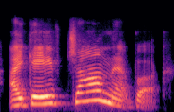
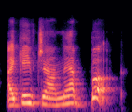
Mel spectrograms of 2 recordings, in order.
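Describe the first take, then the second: First: The stress falls on the word John. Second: The stress falls on the word book. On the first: It was John who got it, not someone else. "I gave it to John, not Xiomara" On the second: It was the book, not another format. "not the C D, not the D V D, not the online version"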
